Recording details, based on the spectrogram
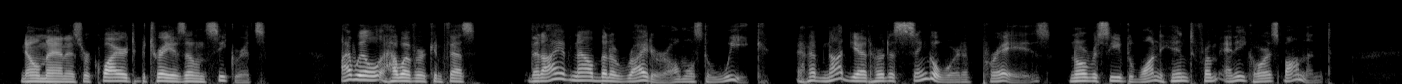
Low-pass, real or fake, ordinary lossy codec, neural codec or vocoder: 7.2 kHz; real; Opus, 16 kbps; none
